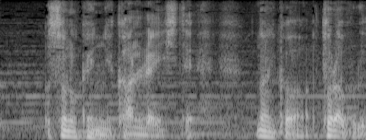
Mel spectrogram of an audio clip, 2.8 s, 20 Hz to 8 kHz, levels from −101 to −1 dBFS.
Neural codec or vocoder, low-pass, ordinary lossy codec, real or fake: none; none; none; real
